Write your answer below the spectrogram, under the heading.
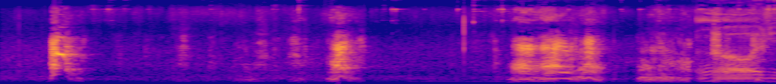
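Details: Two Doberman Pinschers, Gypsy Stoner and Gunther, at play: sharp barks and gruff growling bursts at uneven intervals, with a denser run of rough vocal bursts toward the end and people talking in the background.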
